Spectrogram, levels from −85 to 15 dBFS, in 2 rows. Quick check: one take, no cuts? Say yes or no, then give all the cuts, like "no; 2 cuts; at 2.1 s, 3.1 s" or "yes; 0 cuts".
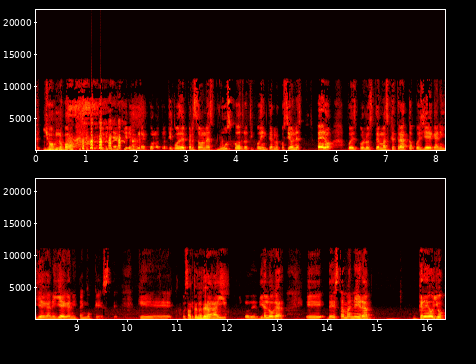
yes; 0 cuts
